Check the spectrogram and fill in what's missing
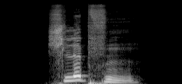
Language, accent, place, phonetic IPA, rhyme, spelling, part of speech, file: German, Germany, Berlin, [ˈʃlʏp͡fn̩], -ʏp͡fn̩, Schlüpfen, noun, De-Schlüpfen.ogg
- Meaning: gerund of schlüpfen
